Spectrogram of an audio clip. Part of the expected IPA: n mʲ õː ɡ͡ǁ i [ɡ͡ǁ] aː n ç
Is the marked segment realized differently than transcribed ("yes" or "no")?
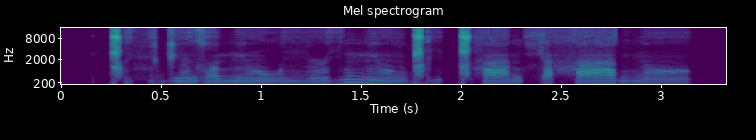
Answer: yes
